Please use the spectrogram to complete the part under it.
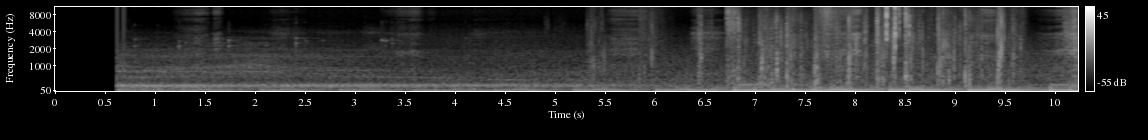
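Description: Footsteps crunch steadily on a stone path.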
